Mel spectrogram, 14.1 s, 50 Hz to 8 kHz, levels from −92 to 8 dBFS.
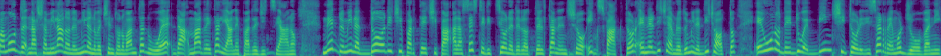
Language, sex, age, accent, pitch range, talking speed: Italian, female, 30-49, native, 195-280 Hz, 150 wpm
